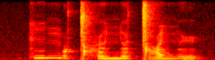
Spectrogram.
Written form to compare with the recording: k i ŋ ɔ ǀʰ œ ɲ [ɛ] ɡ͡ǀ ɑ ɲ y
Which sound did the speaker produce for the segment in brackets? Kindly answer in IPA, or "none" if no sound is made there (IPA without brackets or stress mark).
œ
